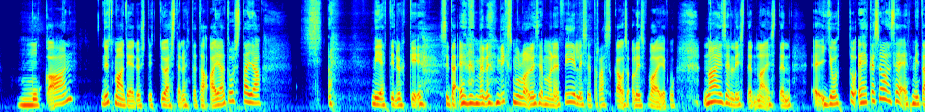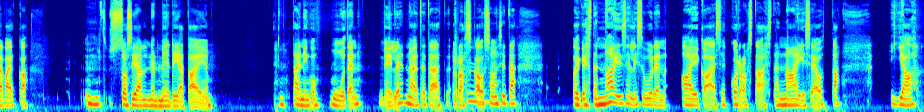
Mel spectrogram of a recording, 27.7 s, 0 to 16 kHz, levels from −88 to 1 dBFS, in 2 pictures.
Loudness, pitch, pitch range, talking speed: -21 LUFS, 165 Hz, 150-195 Hz, 115 wpm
